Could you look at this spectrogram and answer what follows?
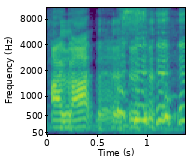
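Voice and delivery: put-on Scottish groundskeeper accent. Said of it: "you think you can do a groundskeeper".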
